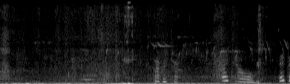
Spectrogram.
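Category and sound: animal, dog whimpering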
